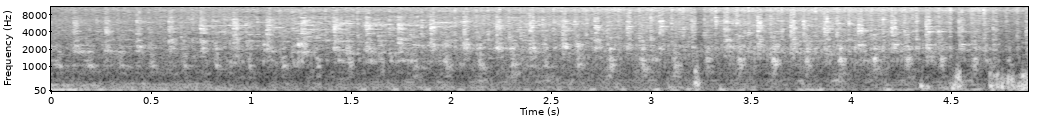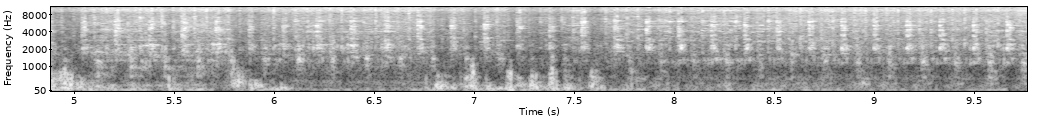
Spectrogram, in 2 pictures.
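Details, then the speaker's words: 2000 Dodge Dakota Sport 4.7 V8, cold start after sitting a long time, now hard to start: a heavy, rapid knock at a rough idle, seeming to come from both sides, worse in gear; source not yet found. "sounds like gliter almost like it's coming from both sides but it gets pretty wicked now when I put it into [Music] gear Mellows it out a little bit more when you put tension on it"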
